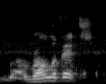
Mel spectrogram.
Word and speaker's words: Rolovich: How do you pronounce his name? So I did the Rolovich.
